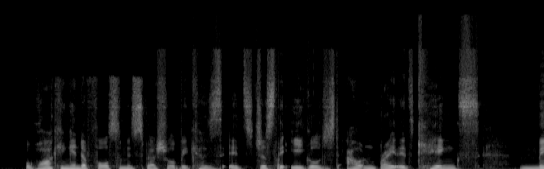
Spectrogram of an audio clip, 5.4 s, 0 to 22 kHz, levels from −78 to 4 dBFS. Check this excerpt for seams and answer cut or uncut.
cut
